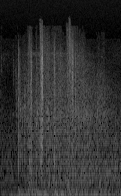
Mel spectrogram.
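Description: Artillery gunners firing in a Total War video game battle: a dense, rolling volley of booming shots and rumbling blasts over a couple of seconds, loud and continuous, with no voices.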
